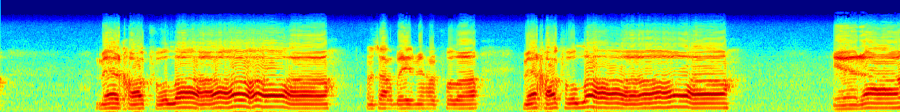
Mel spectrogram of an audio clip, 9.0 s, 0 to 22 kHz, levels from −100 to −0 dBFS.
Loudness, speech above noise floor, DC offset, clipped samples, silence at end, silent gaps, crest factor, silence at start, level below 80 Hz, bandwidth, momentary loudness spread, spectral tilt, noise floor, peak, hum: -7 LUFS; 29 dB; 0.8%; under 0.1%; 0 s; none; 8 dB; 0 s; -46 dBFS; 10 kHz; 8 LU; -4.5 dB/octave; -36 dBFS; 0 dBFS; none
